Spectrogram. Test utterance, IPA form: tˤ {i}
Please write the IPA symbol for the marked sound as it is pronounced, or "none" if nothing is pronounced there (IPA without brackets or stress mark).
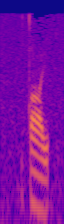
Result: e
